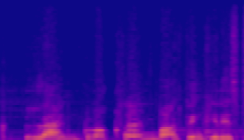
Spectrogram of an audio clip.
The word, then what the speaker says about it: Llangollen: Llangollen. A lot of people call it, say, Llangollen, but I think it is pronounced as Llangollen.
